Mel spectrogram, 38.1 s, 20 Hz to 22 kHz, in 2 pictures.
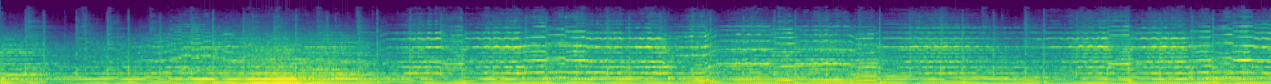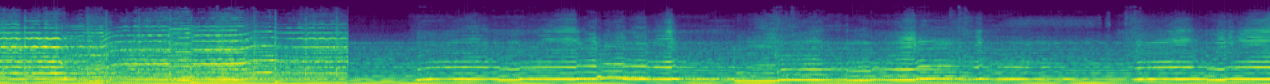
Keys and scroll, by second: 13.0 3, 25.2 4, 25.4 Return, 26.5 KP_Add, 30.6 6, 31.0 Return, 34.9 ctrl+Page_Down, 37.4 ctrl+g.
